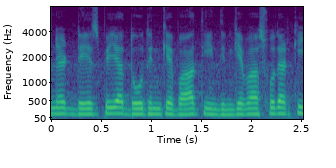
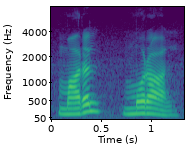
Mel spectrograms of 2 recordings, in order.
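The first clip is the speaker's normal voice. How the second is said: slow मॉरल stressed on "मॉ", then मोरल stressed on "रल"; slow contrast of the two stresses; slower than usual. Shown as a demonstration. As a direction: set the two words apart slowly, first syllable then second. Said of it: "इसको बोलते हैं मोरल". (धीरे-धीरे दोनों में ज़ोर का फ़र्क)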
